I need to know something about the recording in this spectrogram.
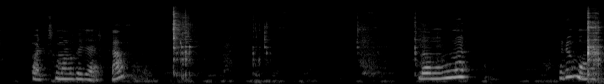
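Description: Chopped vegetables drop into a metal pot.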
